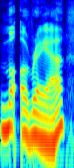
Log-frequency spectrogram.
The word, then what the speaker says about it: Moorea: Pronounced Moorea.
